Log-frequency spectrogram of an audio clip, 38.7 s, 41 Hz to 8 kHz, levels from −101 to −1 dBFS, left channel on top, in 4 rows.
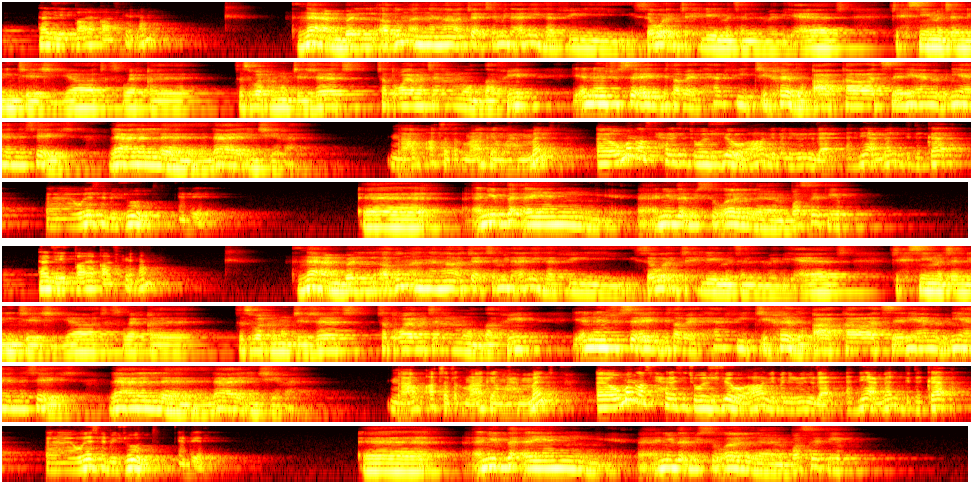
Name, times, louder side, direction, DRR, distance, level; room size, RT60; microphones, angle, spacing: voice 1, 0.4-1.5 23.3-24.9 25.3-28.9 29.5-30.6 30.8-31.1, right 3 dB, 65° right, 9 dB, 1.2 m, -20 dB
voice 2, 2.9-11.5 12.0-15.0 15.4-20.1 20.4-22.3 32.6-33.4 33.7-37.5, left 1 dB, 20° left, 1 dB, 1.1 m, -19 dB
17.5 x 7.2 x 6.1 m, 0.90 s
head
